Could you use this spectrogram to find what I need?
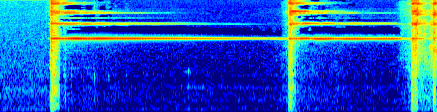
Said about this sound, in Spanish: En un momento toqué estas pequeñas percusiones turcas que usan las bailarinas en sus danzas, pero yo las toqué de una forma más pausada para dar el tiempo de imaginar.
